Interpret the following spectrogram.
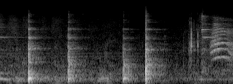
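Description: A small metal scoop tapping against a glass measuring cup, about five sharp clinks spaced unevenly, knocking the last of the coconut out into the jar.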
